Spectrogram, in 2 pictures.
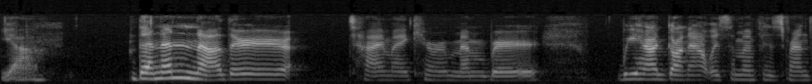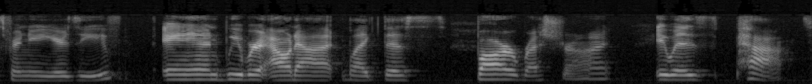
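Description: A woman of medium pitch with an American accent talks at a fairly slow pace, her loudness swinging widely while her pitch varies in an ordinary way. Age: 20s. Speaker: hairstylist. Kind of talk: personal testimony. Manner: casual, upbeat.

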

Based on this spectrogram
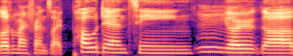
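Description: The recording is very clean and the background silent. She is a woman with an Australian accent. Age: 20s. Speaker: powerlifter. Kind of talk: casual chat.

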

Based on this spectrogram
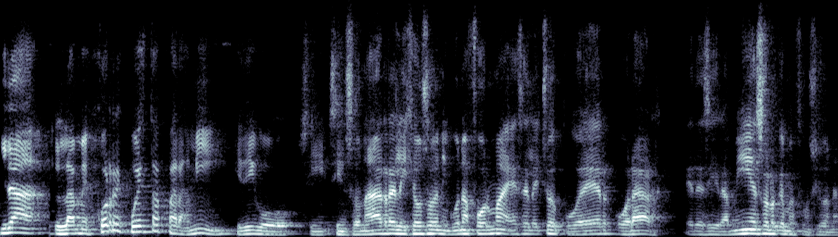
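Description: A man in an ordinary speaking voice, medium pitch, moderate pace and hardly any pauses. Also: ordinary pitch variation. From Nicaragua, north of Matagalpa. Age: 40s. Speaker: lawyer and sales executive. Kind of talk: interview.

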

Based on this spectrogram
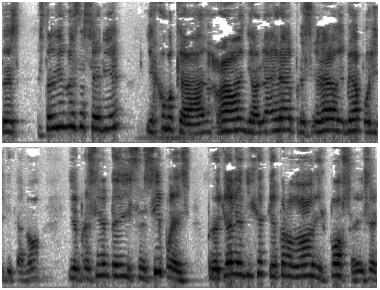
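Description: A man's high-pitched voice races along at a very fast pace with lively intonation. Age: 30s. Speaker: podcast host and business consultant. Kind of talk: casual livestream interview. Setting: live stream. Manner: halting.

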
